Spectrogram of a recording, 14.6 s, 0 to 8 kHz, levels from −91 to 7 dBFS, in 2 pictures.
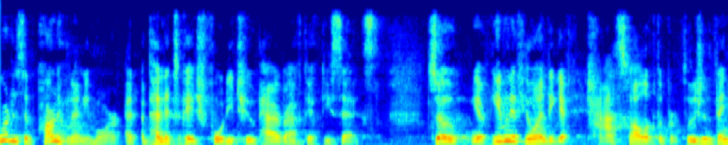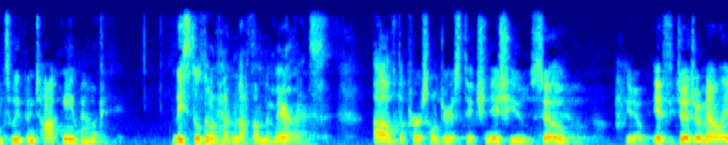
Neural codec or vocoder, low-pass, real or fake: codec, 16 kHz, 2 kbps, FunCodec, trained on LibriTTS, 25 frames a second; 7.2 kHz; fake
